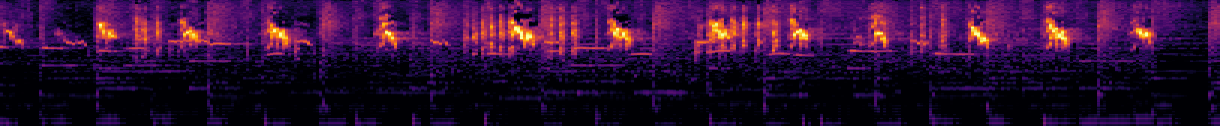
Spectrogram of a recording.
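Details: Wintering sparrows in Ukraine, in winter, chirp together as a flock in bright, short chirps in a steady run, roughly two each second, over soft instrumental music.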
